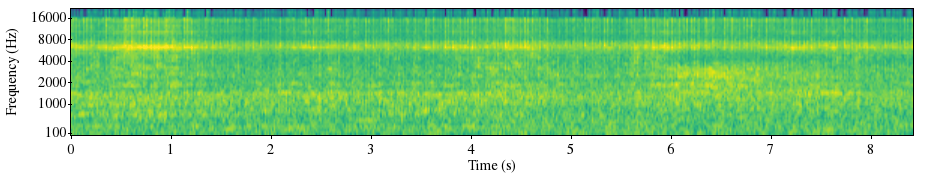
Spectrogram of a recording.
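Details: 2005 Ford F-150 5.4 V8 idling after the cylinder 2 injector, which had a mechanical fault, was replaced: a steady, even low rumble with no stumble or skipped beats. Normal idle.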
